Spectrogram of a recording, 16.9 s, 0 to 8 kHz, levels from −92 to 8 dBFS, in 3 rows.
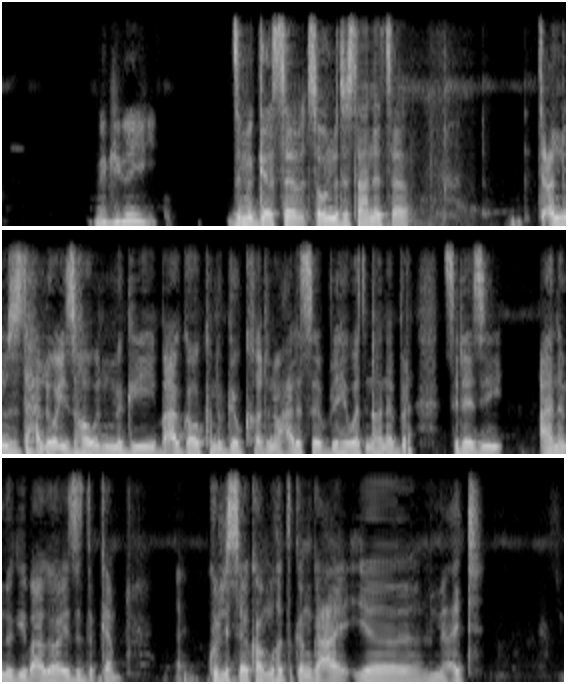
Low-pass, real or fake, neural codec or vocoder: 7.2 kHz; fake; codec, 16 kHz in and 24 kHz out, 1 kbps, XY-Tokenizer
